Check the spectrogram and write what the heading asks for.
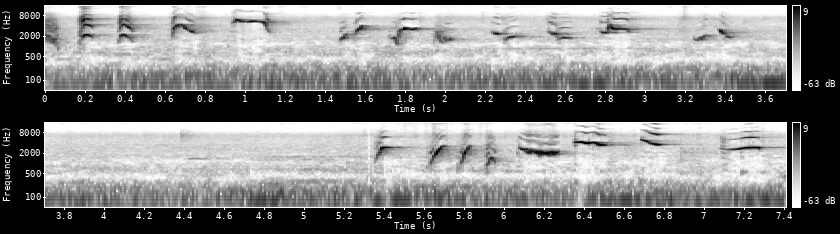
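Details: Sumatran greater green leafbird singing vigorously in the rainy season: a quick run of sharp chirps and slurred whistles, a short pause, then another burst of bright, varied notes. Faint low hum underneath.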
